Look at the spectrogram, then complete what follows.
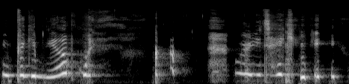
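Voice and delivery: high, giggling surprise while being lifted; laughing surprise. Acted. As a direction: squeal with delighted surprise.

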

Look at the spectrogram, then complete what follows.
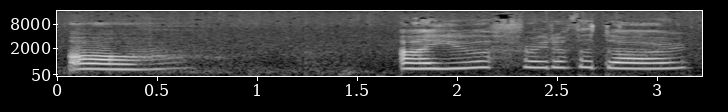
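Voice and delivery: ordinary talk, nothing marked

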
